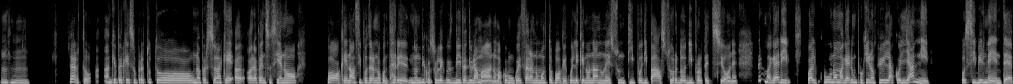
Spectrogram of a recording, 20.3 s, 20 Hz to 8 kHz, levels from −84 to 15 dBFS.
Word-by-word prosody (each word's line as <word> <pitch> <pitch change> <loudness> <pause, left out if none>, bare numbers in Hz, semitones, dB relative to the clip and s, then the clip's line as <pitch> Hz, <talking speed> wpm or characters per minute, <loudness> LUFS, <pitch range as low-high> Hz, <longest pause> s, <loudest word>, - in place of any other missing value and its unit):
Mh-mh. 205 -2 -3 0.8
Certo, 210 -8 -2
a - - -13 0.2
anche 225 +1 +1
perché 225 +1 0
soprattutto 210 -2 0
una 210 0 +1
persona 215 0 0
che, 205 -2 +1
ehm, 200 - +2
ora 200 +1 +2
penso 200 +1 -1
siano 200 -2 +1 0.6
poche, 205 -6 +1
no, 195 +3 +3
si 210 +2 -3
potranno 200 -1 +1
contare 205 0 +1
non 205 +1 +1
dico 225 +1 0
sulle 205 -2 0
cu 210 +1 -1
dita 210 +1 +1
di 190 - -3
una 200 +3 +3
mano, 185 -2 +2
ma 185 - +1
comunque 195 -2 0
saranno 190 0 +1
molto 200 +1 0
poche 200 -3 +1
quelle 195 0 0
che 205 +2 +1
non 195 0 0
hanno 200 -1 +2
nessun 190 +2 -1
tipo 200 0 -2
di 190 0 -2
password 195 +2 +1
o 195 - +2
di 195 +1 -1
protezione. 180 -3 -1 0.4
Però 390 - -5
magari 220 -3 +2 0.3
qualcuno 225 +2 0
magari 210 -1 +2
un 225 - +1
pochino 215 0 0
più 215 +2 -2
in 210 - +1
là 200 -1 +1
con 215 +1 0
gli 200 +2 +1
anni, 225 -9 +1 0.6
possibilmente 195 -5 +1
205 Hz, 165 wpm, -23 LUFS, 195-215 Hz, 0.8 s, no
